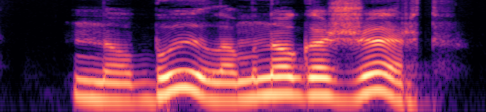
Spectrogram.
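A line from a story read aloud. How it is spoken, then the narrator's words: Growled. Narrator (Russian): прорычал Итан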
